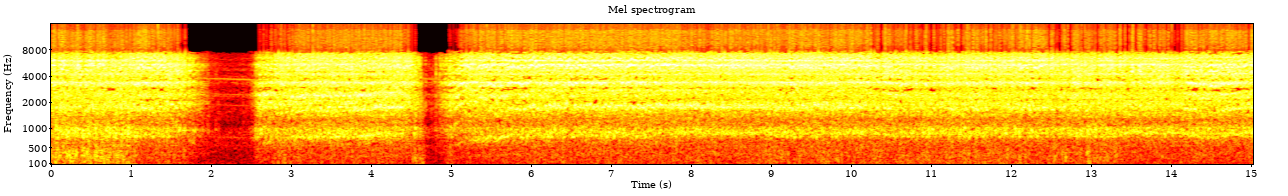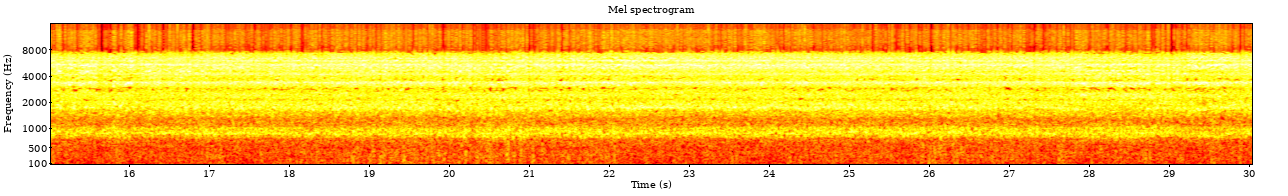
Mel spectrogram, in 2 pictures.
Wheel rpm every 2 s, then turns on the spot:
170, 120, 140, 210, 230, 230, 230, 230, 230, 230, 230, 230, 230, 230, 220.
none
